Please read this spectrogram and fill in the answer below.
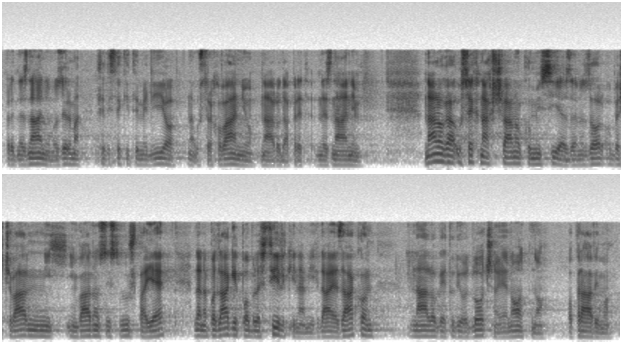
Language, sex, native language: Slovenian, male, Slovenian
